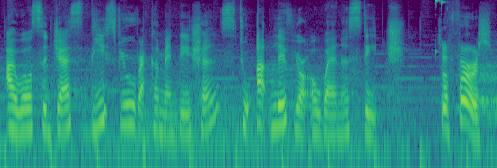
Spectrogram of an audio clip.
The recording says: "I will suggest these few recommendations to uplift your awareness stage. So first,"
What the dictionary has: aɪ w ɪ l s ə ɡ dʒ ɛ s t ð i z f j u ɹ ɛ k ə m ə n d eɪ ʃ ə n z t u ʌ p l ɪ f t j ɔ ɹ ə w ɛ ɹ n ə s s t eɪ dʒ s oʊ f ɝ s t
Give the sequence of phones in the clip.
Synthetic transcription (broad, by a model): aɪ w ɪ l s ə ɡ dʒ ɛ s t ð i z f j u ɹ ɛ k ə m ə n d eɪ ʃ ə n s t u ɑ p l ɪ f j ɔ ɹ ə w ɛ n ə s s t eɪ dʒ s oʊ f ɝ s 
